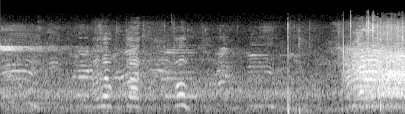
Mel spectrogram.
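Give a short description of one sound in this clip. A player kicks a football with a thud.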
